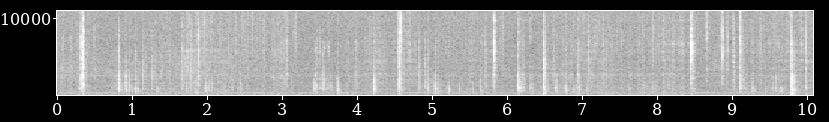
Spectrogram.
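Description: Small scattered clicks, scrapes and taps of a hand screwdriver backing out a speaker's woofer mounting screws, with the loose screws set down on a paper towel; the sharpest click comes near the end. A faint steady hum runs underneath.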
